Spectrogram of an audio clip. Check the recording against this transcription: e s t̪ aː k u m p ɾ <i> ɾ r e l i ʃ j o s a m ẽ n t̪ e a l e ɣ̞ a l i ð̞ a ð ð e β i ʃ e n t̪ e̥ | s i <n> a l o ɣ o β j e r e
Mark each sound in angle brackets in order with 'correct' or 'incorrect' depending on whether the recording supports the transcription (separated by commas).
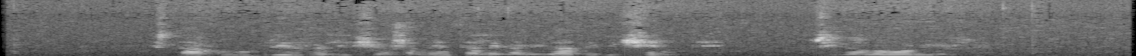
correct, correct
